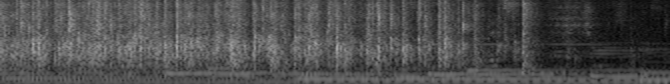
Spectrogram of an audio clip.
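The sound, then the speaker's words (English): A church audience at Riverbend Church claps to welcome a group into the church family, with dense, steady applause over sustained low musical tones. “Would you put your hands together and welcome them to the Riverbend Church family?”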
